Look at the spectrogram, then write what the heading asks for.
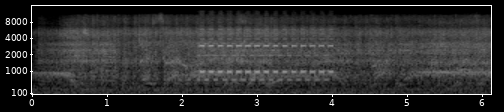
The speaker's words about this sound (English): And also, there's like a phone in the background.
